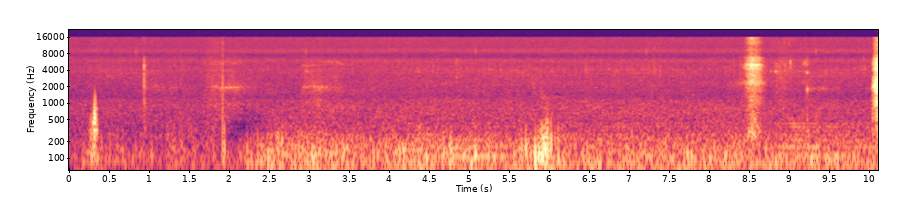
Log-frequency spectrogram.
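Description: Faint low rumble of wind on the microphone, with a few light clicks and one short sniff about eight and a half seconds in.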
